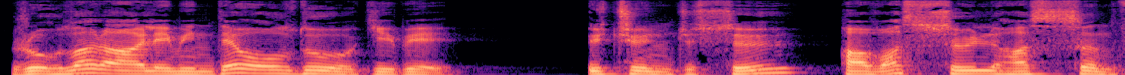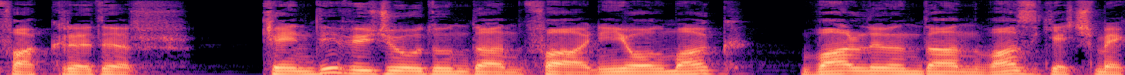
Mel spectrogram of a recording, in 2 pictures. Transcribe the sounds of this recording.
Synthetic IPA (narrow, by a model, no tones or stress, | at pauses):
ɾuhlˠaɾaːlʲemind̪ɛo̞lˠd̪uːɟibi | yt͡ʃʰynd͡ʒysy | havasːylʲɦasːɯnfakɾɯd̪ɯɾ̥ | cʰɛnd̪ivyd͡ʒuːd̪und̪anfaːnijo̞lˠmak | vaɾlˠɯːnd̪anvazɟɛt͡ʃmɛ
